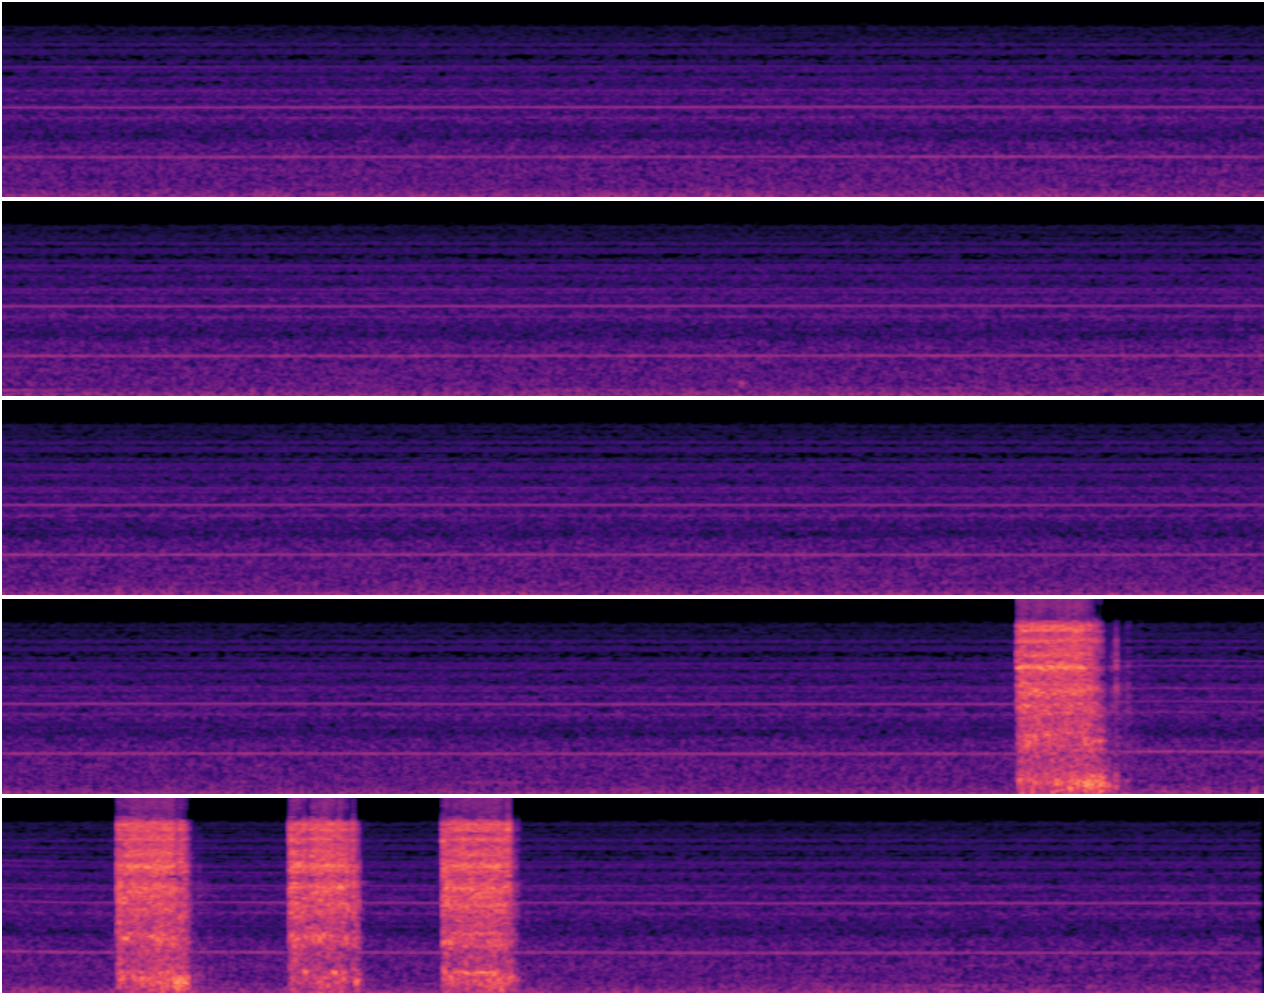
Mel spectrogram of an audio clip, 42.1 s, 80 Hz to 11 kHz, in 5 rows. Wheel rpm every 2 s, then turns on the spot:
0, 0, 0, 0, 0, 0, 0, 0, 0, 0, 0, 0, 0, 0, 0, 0, 60, 40, 50, 0, 0.
none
